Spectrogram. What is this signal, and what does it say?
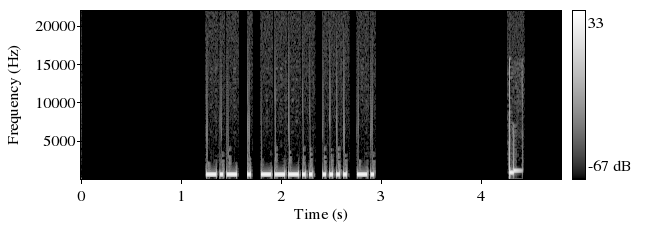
Morse code, heard as a keyed tone, about 36 wpm, 700 Hz. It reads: KE8HN
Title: USA Call Signs - 5 Characters - 4x Character Spacing - 35wpm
